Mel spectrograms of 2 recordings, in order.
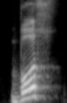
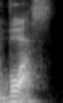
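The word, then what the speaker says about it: Booz: principal de la historia vos en su idioma nativo se pronunciaría algo como voas ya y Qué significa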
